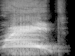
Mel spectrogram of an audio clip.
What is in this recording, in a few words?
Respond Wait, Excited Guy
